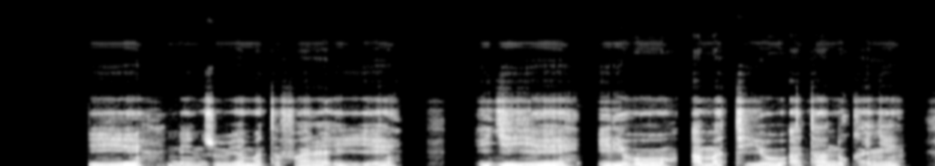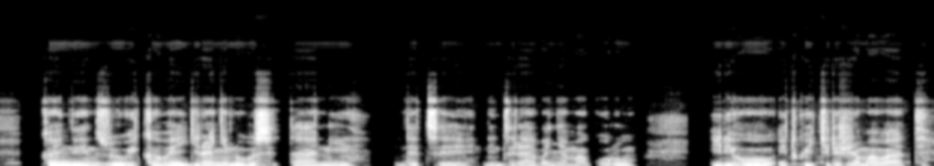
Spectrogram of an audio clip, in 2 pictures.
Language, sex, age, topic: Kinyarwanda, male, 25-35, government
